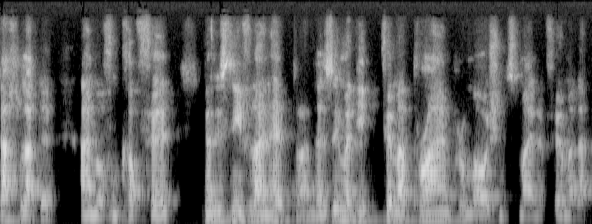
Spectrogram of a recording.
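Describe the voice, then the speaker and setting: At a moderate pace, a man with a normal speaking voice talks at a medium pitch with ordinary pitch variation. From Germany, Westerwald. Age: 60s. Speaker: radio host, entrepreneur and charity founder. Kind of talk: casual interview.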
